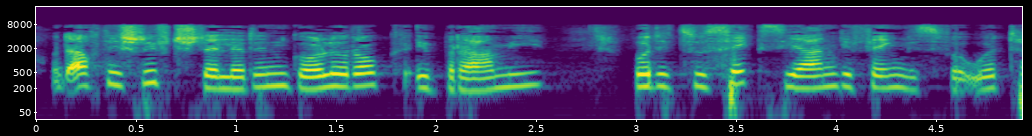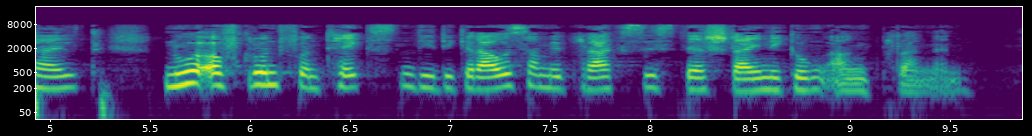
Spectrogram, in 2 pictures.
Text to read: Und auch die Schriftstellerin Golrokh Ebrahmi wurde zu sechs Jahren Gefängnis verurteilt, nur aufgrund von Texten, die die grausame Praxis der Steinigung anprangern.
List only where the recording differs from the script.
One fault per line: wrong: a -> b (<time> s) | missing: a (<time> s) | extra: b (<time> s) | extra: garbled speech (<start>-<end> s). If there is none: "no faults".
no faults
